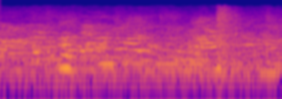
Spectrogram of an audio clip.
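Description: Crowd babble: many people talking at once, with children's voices among them, and no single voice standing out.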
